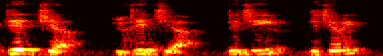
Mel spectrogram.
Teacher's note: linking here changes the sound. So it sounds like the letter J, as in the word judge, as the word jail.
